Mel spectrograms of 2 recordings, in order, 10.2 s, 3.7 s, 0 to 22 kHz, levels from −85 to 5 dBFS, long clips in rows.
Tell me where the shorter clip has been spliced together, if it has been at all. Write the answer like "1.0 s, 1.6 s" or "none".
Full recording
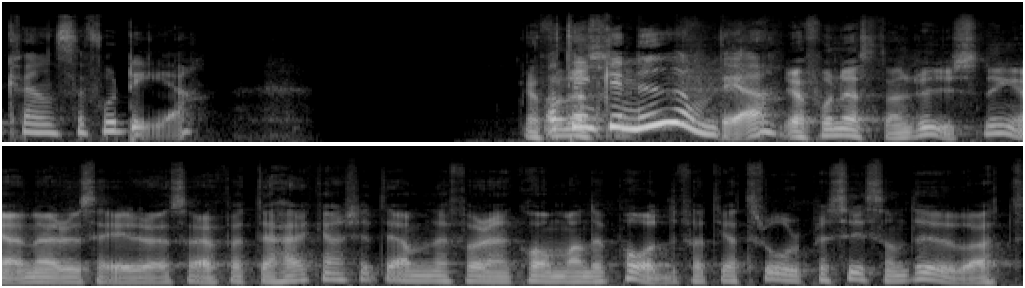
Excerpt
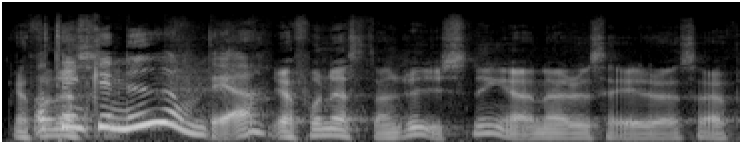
none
